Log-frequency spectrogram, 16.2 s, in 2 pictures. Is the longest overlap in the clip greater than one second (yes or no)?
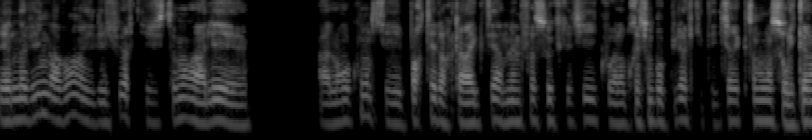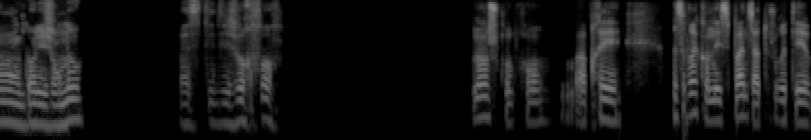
no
